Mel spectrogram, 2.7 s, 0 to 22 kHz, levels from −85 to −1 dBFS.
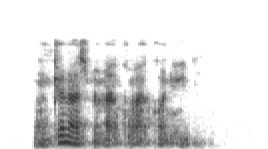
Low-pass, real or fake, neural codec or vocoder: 7.2 kHz; fake; vocoder, 22.05 kHz, 80 mel bands, HiFi-GAN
